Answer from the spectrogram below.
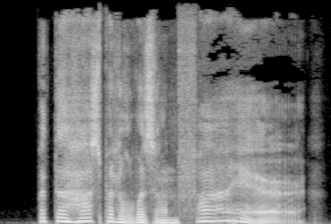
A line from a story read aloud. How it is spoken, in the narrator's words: the woman whined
